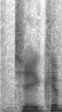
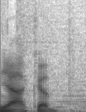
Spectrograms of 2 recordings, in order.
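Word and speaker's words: Jakob: They pronounce it with a Y.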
